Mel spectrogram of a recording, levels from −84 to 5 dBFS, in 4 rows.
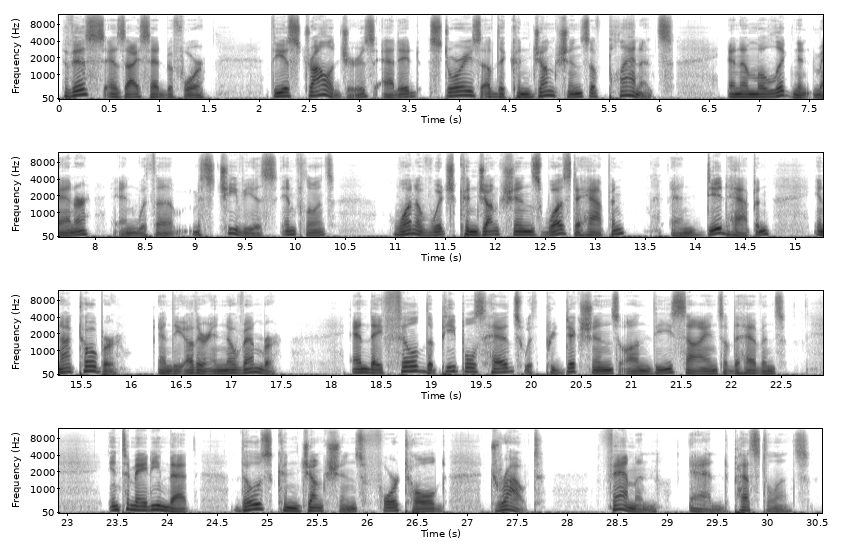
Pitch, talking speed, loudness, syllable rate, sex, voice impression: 115 Hz, 125 wpm, -18 LUFS, 4.6 syllables/s, male, masculine, adult-like, thick, tensed, powerful, slightly hard, clear, fluent, calm, slightly mature, friendly, reassuring, wild, lively, slightly kind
